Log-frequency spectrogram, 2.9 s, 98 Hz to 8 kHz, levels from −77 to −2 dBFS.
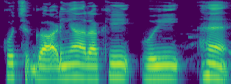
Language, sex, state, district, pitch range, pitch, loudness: Hindi, male, Madhya Pradesh, Bhopal, 125-140 Hz, 135 Hz, -16 LUFS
